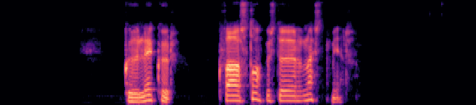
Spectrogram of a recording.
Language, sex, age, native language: Icelandic, male, 20-29, Icelandic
